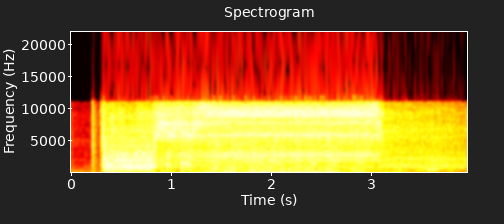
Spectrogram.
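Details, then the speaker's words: 440 big block Mopar, first start attempt in 23 years, low miles: starter spins steadily about three seconds without firing; cranks but no start, spark checked, no fuel in tank yet. "we finally got it rolling over check for spark anything else look strong as can be but they're nothing"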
